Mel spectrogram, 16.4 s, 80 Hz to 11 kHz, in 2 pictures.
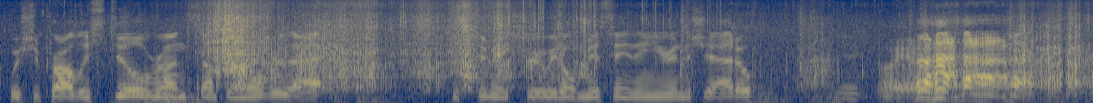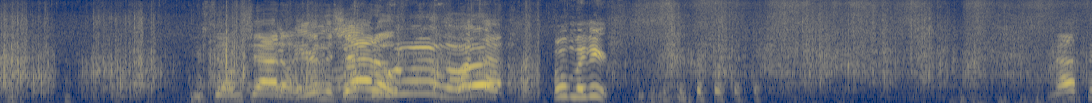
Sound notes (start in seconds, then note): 6.7 crew member laughs; 10.3 group chattering; 13.1 rocks clattering; 13.2 crew member chuckles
